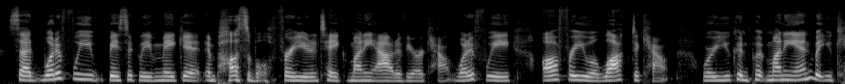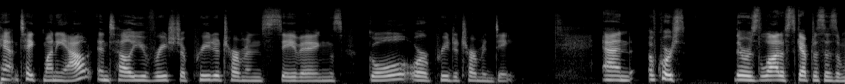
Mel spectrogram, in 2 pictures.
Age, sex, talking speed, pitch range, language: 20-39, female, 200 wpm, 175-215 Hz, English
